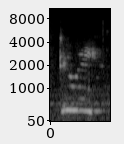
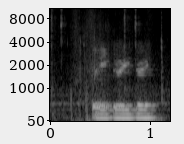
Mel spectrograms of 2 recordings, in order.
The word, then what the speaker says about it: GUI: And yes, it's pronounced GUI. Hey, Soren. Come to chill? Bees sting. No, but if you get close to the ones inside the fence, they do. Gooey. Gooey.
